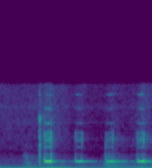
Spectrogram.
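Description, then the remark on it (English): A game timer sounds four short, evenly spaced electronic beeps at a steady mid pitch, moderately loud, preceded by a faint click, with no one talking. “Please start the buzzer.”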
